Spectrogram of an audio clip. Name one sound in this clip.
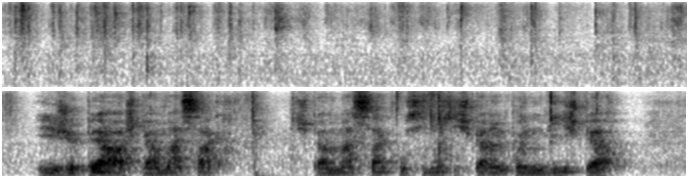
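Playing cards rustle and click softly as they are handled.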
